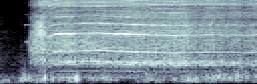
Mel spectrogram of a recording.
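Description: A power screwdriver starts up after a brief pause and whirs steadily at a high pitch while unscrewing, close by and loud, with faint knocks underneath.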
